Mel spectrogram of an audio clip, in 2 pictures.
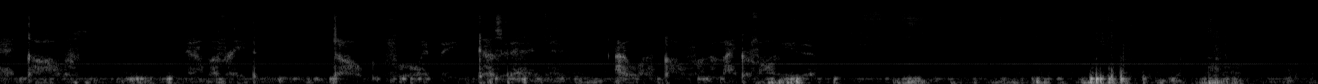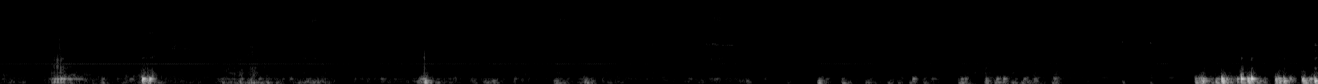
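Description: Small plastic clicks and knocks come from a handheld device being handled.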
